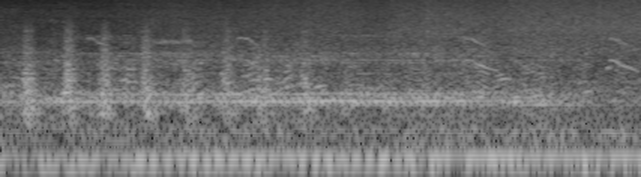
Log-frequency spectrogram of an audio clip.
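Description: A steam locomotive hisses steadily under dense, continuous noise on a cold, snowy railway. Faint tonal calls and brief clanks are scattered through it.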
